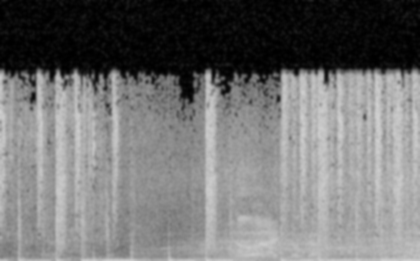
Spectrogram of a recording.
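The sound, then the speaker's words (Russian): A car engine revs as the car turns around on a road, its pitch rising, with repeated thuds, rough road noise and voices over it. “Машина разворачивается.”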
